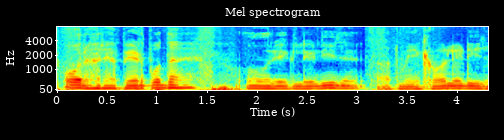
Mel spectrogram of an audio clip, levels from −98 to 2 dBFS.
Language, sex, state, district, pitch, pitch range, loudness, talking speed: Marwari, male, Rajasthan, Nagaur, 110 Hz, 100-115 Hz, -16 LUFS, 210 wpm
